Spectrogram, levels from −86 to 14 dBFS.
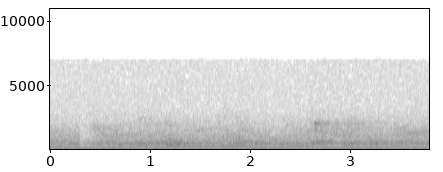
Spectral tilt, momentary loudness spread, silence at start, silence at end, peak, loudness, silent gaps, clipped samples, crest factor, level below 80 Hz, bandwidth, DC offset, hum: -3.5 dB/octave; 3 LU; 0 s; 0 s; -28 dBFS; -44 LUFS; none; under 0.1%; 14 dB; -58 dBFS; 7.2 kHz; 0.9%; none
